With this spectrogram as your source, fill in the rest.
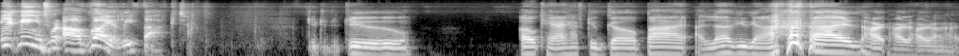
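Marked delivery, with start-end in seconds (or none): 0.0-1.9 news-anchor voice, high-pitched and swooping. Acting out a mock news broadcast with co-anchor Tom: Katie Killjoy voice. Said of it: "Katie Killjoy sounding news station voice".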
